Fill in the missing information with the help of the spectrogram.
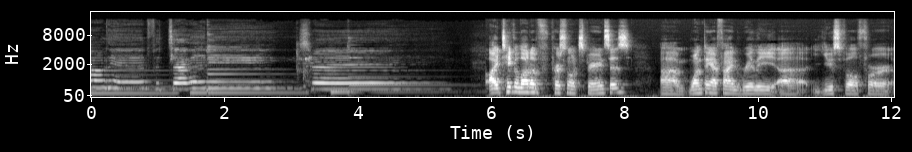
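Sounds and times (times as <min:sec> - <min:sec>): acoustic guitar chord ringing: 0:00.0 - 0:06.8.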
